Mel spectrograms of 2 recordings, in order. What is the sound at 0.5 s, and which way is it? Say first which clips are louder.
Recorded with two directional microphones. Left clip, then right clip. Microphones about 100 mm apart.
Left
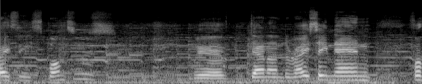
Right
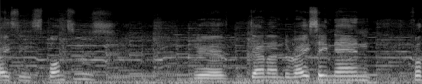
Speech: left 3 dB; 40° right (ahead or behind).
